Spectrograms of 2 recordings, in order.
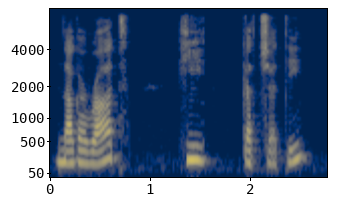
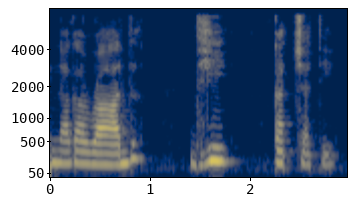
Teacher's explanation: So, for example, we have the sentence from earlier, Nagarat hi gacchati, which changes through Sandhi into Nagarad dhi gacchati. So in front of an H, the T becomes voiced, and the H changes into the corresponding voiced aspirated stop, so into D, and so we have Nagarad dhi gacchati.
